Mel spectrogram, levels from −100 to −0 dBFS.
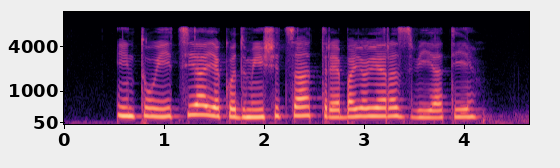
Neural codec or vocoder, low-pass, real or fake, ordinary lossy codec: none; 7.2 kHz; real; none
